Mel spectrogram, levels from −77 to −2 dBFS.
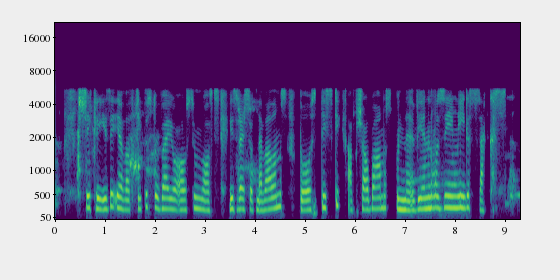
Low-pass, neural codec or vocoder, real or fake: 5.4 kHz; codec, 16 kHz, 2 kbps, FunCodec, trained on Chinese and English, 25 frames a second; fake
